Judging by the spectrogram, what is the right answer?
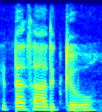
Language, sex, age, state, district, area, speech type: Malayalam, female, 18-30, Kerala, Kozhikode, rural, spontaneous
